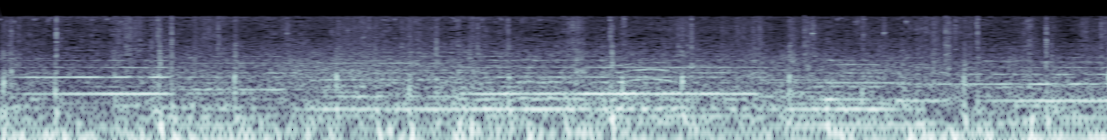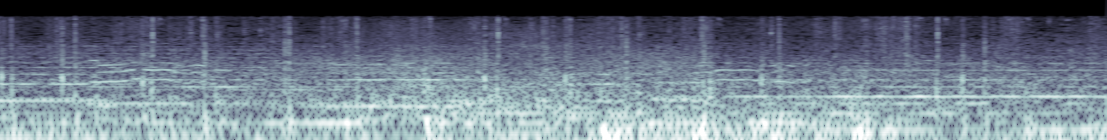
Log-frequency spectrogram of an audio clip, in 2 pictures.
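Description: The horse Roach gallops in a video game, with a steady rhythmic clip-clop of hooves throughout under a musical score. Voices talk over part of it.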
